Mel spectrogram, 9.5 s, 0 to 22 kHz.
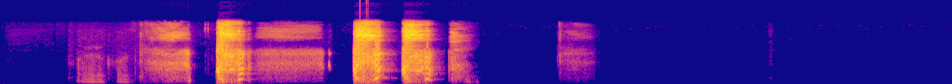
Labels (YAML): expert_labels:
- quality: good
  cough_type: dry
  dyspnea: false
  wheezing: false
  stridor: false
  choking: false
  congestion: false
  nothing: true
  diagnosis: upper respiratory tract infection
  severity: mild
age: 36
gender: female
respiratory_condition: false
fever_muscle_pain: false
status: healthy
